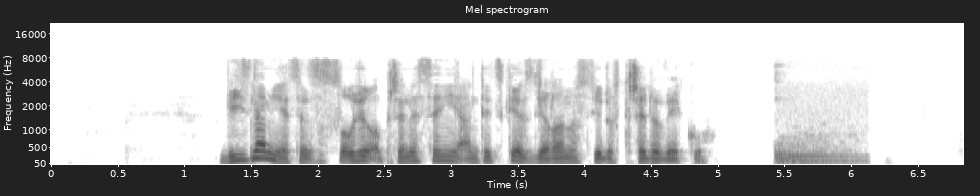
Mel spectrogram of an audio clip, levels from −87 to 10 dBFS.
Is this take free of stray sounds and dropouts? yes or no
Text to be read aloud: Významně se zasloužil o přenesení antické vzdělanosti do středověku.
no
